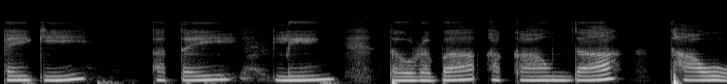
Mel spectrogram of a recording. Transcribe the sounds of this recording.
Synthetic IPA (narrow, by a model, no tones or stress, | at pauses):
ɐjɡi | ɐtɐjliŋtɐwɾɐbɐːkawnd̪ɐ | t̪ʰawo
